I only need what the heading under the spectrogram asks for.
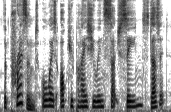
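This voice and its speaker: A man playing a proud, reserved young Regency gentleman, speaking gravely and formally in a dramatized audiobook. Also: on the high side, lively intonation, moderate pace, dry recording, faint music behind. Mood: polite, curious.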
